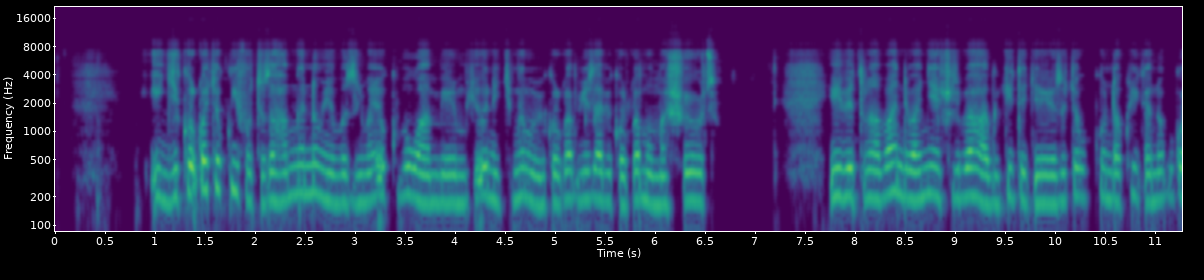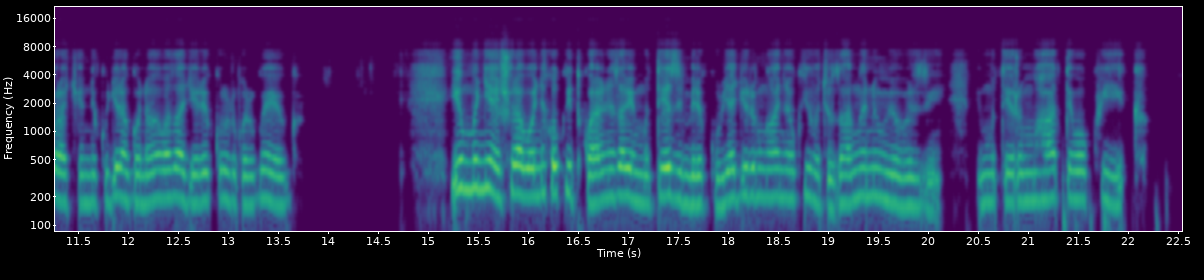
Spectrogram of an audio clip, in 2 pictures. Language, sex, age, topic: Kinyarwanda, female, 18-24, education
